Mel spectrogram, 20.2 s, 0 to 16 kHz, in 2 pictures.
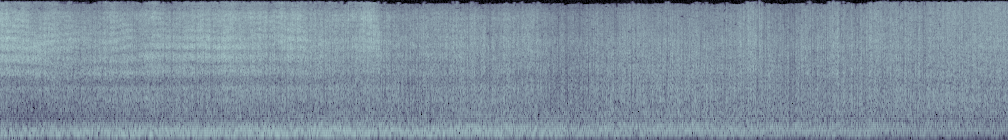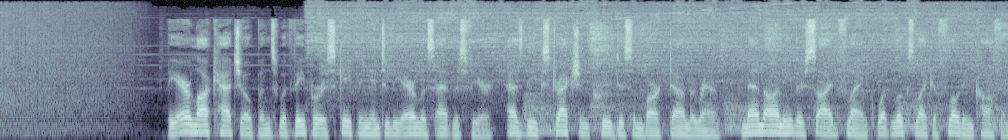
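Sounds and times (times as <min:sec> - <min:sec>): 
speech: 0:11.8 - 0:20.1
large elongated bronze metal spacecraft landing thrusters roaring in a mining depot settlement: 0:14.3 - 0:20.1.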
